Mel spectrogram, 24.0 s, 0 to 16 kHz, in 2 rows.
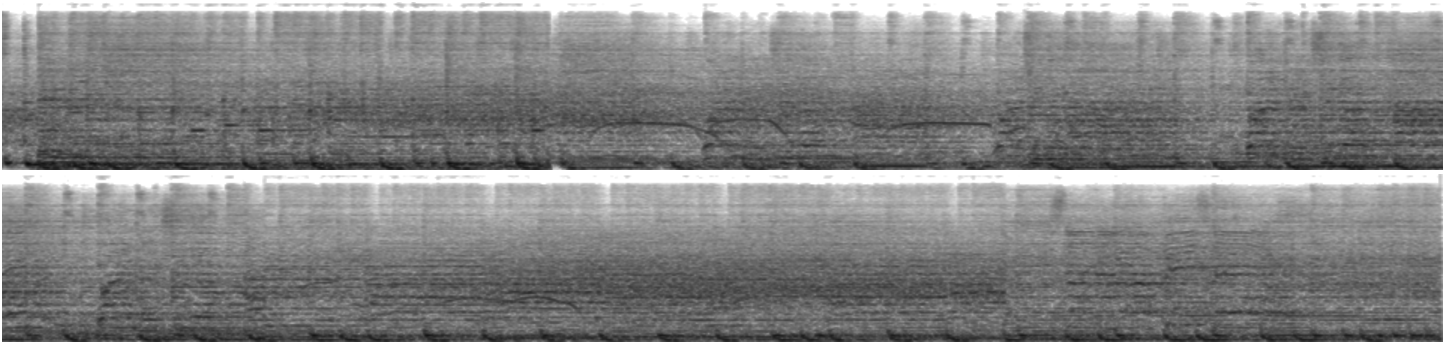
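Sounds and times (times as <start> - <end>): live pop band with drums and guitar: 0.0 - 24.0.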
